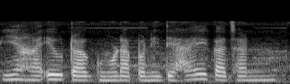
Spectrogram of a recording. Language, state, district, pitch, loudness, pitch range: Nepali, West Bengal, Darjeeling, 200 Hz, -16 LUFS, 195-220 Hz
